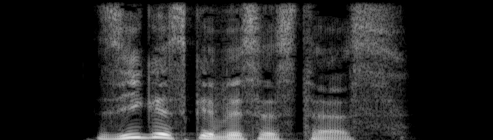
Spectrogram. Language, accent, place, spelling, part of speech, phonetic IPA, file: German, Germany, Berlin, siegesgewissestes, adjective, [ˈziːɡəsɡəˌvɪsəstəs], De-siegesgewissestes.ogg
- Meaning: strong/mixed nominative/accusative neuter singular superlative degree of siegesgewiss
